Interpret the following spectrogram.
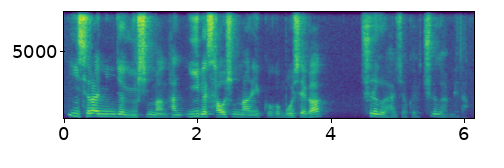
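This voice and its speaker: A man's voice: a little high, a little fast, a little mellow. A male pastor giving a sermon in a conversational way, often asking the congregation questions and varying his pace for emphasis. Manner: conversational preaching with frequent call-and-response questions.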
